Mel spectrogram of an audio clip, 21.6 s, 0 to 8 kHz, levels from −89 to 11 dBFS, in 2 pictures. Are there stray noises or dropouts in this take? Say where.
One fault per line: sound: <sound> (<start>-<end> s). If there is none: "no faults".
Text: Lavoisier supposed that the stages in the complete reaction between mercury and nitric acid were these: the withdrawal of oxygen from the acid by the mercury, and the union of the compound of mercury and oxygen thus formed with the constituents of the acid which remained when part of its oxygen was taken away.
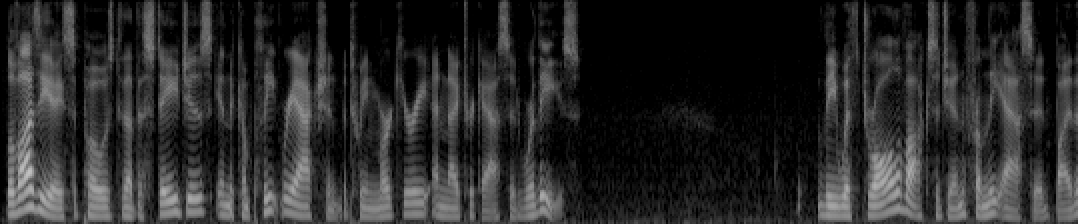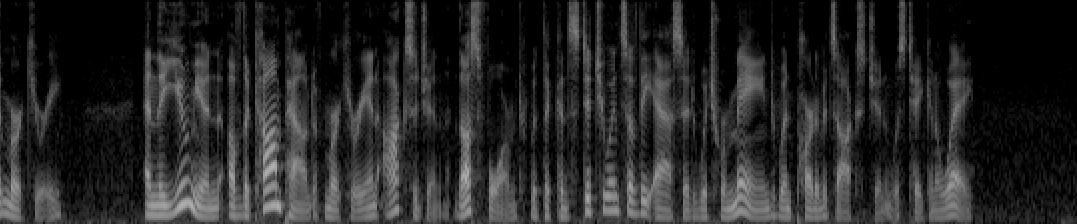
no faults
